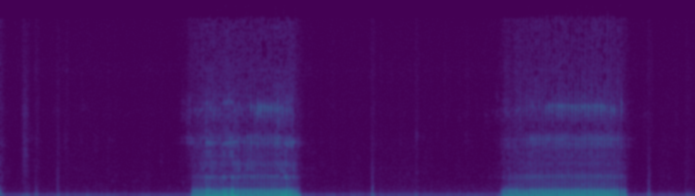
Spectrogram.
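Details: Two long, rattling inhaled snores about four seconds apart over quiet room noise; snoring.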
